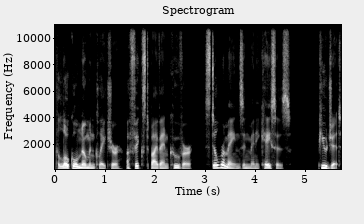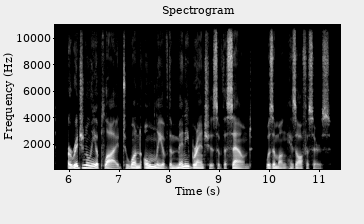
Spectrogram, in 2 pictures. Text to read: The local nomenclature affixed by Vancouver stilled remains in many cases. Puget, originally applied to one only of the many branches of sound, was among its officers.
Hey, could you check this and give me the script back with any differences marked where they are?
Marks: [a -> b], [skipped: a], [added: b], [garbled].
The local nomenclature affixed by Vancouver [stilled -> still] remains in many cases. Puget, originally applied to one only of the many branches of [added: the] sound, was among [its -> his] officers.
